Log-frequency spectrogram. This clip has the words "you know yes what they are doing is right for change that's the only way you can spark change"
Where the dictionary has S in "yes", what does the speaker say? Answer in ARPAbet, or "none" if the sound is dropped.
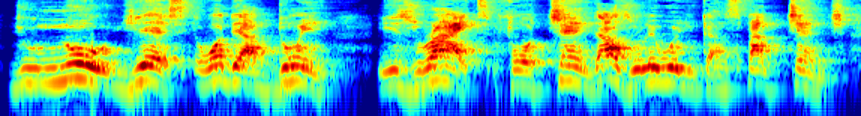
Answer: S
